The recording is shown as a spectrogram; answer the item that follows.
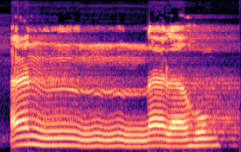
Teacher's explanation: dibaca dengan dengung dan didengungkan sepanjang 2 harakat atau 2 ketukan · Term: gunnah musyaddadah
